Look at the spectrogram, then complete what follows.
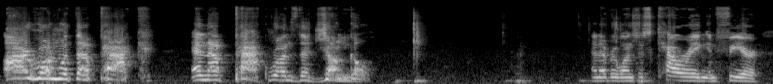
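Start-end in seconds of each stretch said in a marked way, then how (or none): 0.0-3.8 higher and slow, proud declaration; gang leader boast. Acted. Axel boasting to the street while firing, swaggering. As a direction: proclaim it over gunfire. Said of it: "starts firing his gun".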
